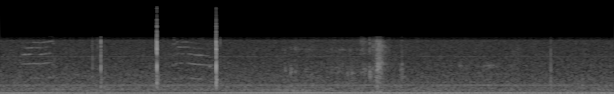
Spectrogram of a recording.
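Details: Tiger, a tabby cat, friends with a White Swiss Shepherd Dog called Jingy, gives two short, high meows that slide downward early on, over steady room hum, with a few sharp clicks and a soft rustle afterward.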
